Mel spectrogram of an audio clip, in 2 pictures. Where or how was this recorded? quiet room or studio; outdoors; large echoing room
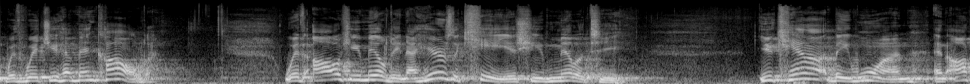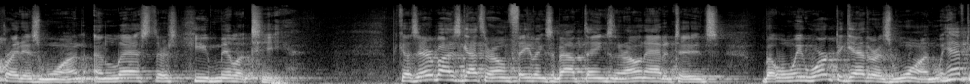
large echoing room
